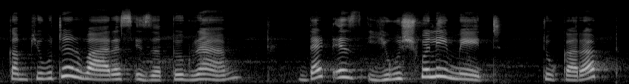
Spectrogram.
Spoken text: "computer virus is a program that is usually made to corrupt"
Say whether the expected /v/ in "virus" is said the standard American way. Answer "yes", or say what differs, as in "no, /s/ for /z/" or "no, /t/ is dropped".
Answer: yes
